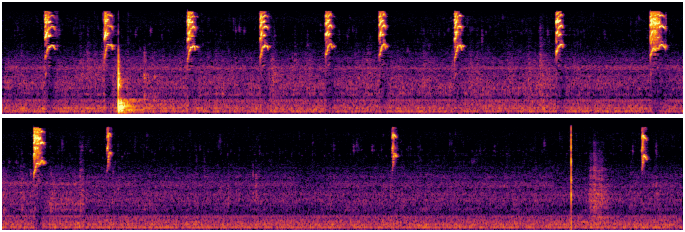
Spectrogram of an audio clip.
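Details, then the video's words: A pet degu, moved into a small room while its cage is cleaned, gives a series of sharp, high squeaks of protest, about once a second, then fewer. "お掃除で避難中のデグー"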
